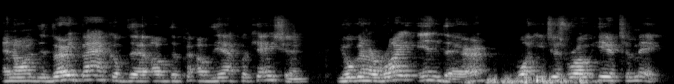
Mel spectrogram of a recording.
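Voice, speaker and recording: Hosting a casual livestream, a man with a fairly high voice reads out viewer questions and answers them plainly at a normal speed. The recording is roomy and noisy, and he sounds distant from the mic in an echoey room with clear background noise.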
